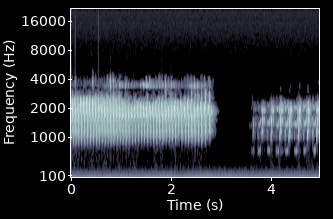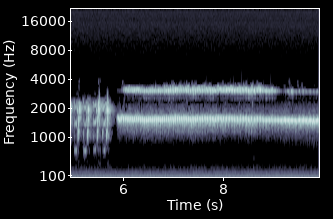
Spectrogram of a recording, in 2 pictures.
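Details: Song of a Waterslager Malinois canary, 2018: a loud, rapid buzzy roll lasting three seconds, a pause, then evenly pulsed bubbling notes, followed by a long, smooth, steady low whistle; constant hum beneath.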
